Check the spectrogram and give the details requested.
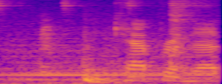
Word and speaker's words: Kapproveb: to know my name captain of is how you say that k-a-p-p-r-o-v-e-b camper of a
